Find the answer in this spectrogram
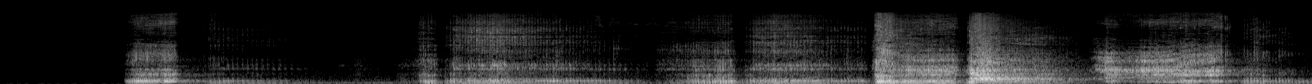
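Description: Big cat roaring: a series of about six loud roars starting about a second in, the strongest near the end.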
